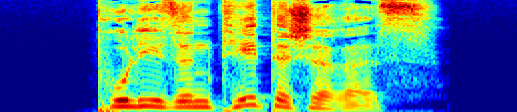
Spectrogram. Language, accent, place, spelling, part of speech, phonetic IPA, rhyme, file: German, Germany, Berlin, polysynthetischeres, adjective, [polizʏnˈteːtɪʃəʁəs], -eːtɪʃəʁəs, De-polysynthetischeres.ogg
- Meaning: strong/mixed nominative/accusative neuter singular comparative degree of polysynthetisch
